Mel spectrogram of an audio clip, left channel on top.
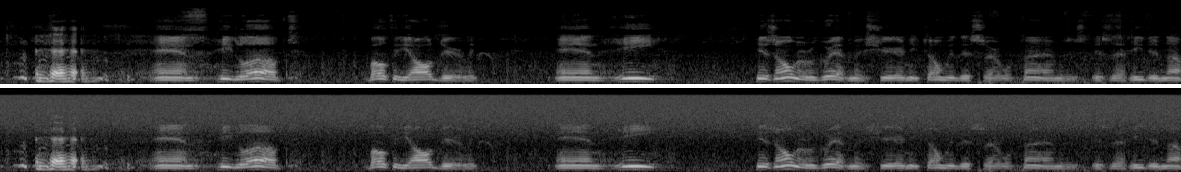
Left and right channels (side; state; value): right; noise; hiss, 4 dB below the sound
